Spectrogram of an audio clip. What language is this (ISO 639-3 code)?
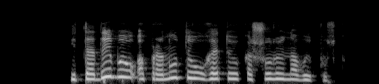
bel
